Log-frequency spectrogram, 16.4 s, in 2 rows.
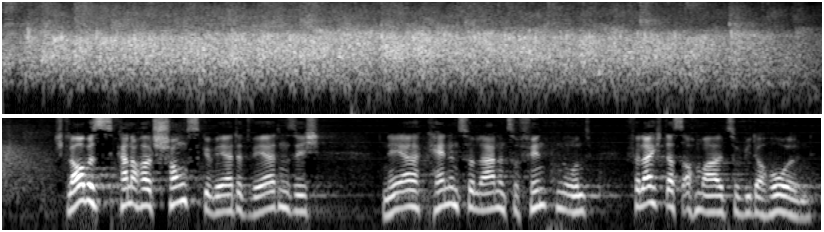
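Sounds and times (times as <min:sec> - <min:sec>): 
crowd applause: 0:00.0 - 0:08.7
speech: 0:08.8 - 0:16.3.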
